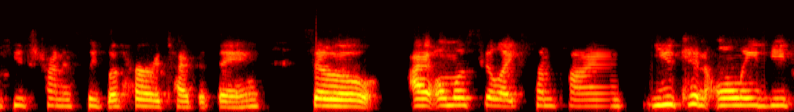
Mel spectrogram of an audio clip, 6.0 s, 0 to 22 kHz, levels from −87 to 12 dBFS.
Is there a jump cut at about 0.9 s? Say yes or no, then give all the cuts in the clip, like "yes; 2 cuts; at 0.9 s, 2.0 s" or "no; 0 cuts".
no; 1 cut; at 4.7 s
